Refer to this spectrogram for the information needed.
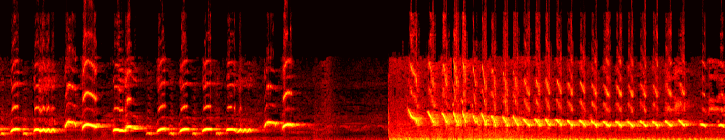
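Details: White-rumped shama song played as a lure to set other shamas singing: a run of loud, clear, slurred whistles, a brief pause, then an abrupt switch to a fast, high, rattling trill over a low hum.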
